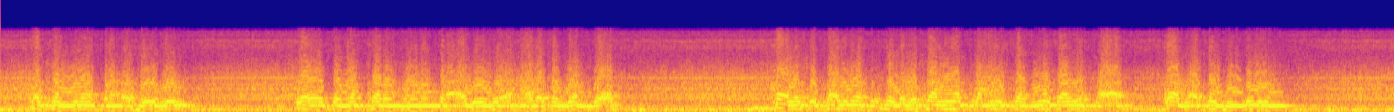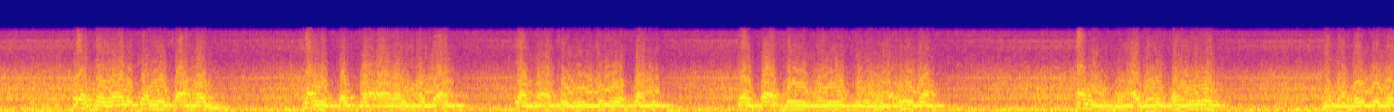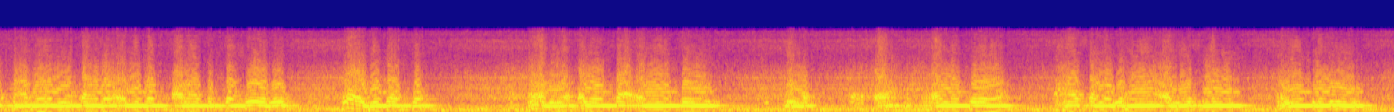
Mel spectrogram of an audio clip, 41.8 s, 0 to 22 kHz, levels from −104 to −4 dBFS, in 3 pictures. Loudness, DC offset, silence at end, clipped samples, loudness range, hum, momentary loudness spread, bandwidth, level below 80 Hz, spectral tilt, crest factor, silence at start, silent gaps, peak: -6 LUFS; under 0.1%; 0 s; 4%; 2 LU; none; 10 LU; 7 kHz; -22 dBFS; -9 dB/octave; 4 dB; 0 s; none; 0 dBFS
